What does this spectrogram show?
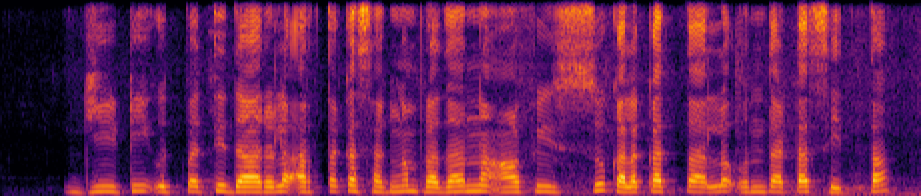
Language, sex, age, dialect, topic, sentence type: Telugu, female, 31-35, Telangana, agriculture, statement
